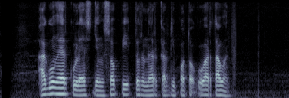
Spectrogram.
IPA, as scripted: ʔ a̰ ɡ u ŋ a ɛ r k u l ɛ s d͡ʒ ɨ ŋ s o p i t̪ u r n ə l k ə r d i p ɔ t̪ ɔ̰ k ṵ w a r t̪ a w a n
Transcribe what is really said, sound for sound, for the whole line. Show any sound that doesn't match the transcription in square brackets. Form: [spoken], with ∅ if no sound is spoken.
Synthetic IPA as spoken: ʔ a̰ ɡ u ŋ a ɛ r k u l ɛ s d͡ʒ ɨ ŋ s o p i t̪ u r n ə [r] k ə r d i p ɔ t̪ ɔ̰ k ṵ w a r t̪ a w a n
